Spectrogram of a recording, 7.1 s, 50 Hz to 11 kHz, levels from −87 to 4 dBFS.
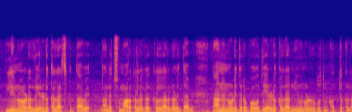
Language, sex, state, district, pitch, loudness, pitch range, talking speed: Kannada, male, Karnataka, Shimoga, 125 Hz, -18 LUFS, 120-125 Hz, 160 wpm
